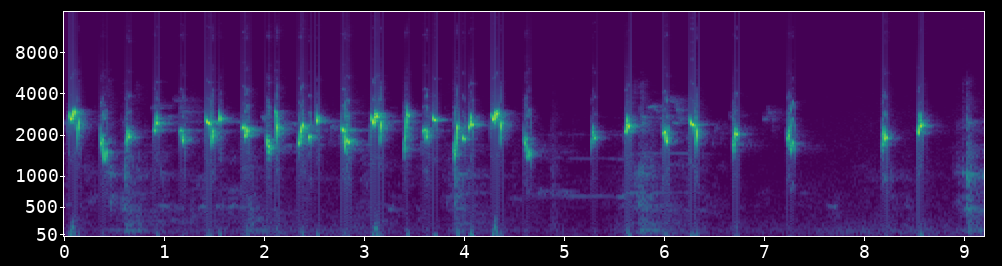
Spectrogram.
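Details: Yellow-vented bulbul (trucukan) singing vigorously in the morning: a rapid string of short, loud whistled notes slurring up and down, about three a second for five seconds, then sparser single notes after a pause; background otherwise quiet.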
